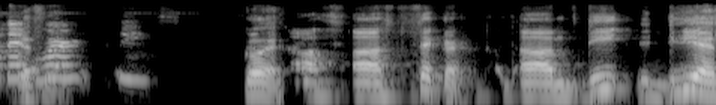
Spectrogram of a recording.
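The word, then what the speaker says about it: dhikr: word please good uh thicker um yeah some some people call it thicker thicker ring right thicker yeah yeah you put the put the tongue up to the roof of the mouth right so how do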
